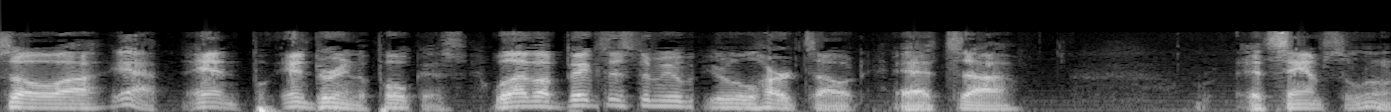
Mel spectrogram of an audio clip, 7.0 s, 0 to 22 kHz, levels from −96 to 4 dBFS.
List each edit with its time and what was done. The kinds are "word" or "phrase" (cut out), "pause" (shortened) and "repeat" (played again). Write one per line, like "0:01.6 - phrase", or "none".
0:02.4 - pause
0:03.0 - word
0:03.5 - phrase
0:04.4 - pause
